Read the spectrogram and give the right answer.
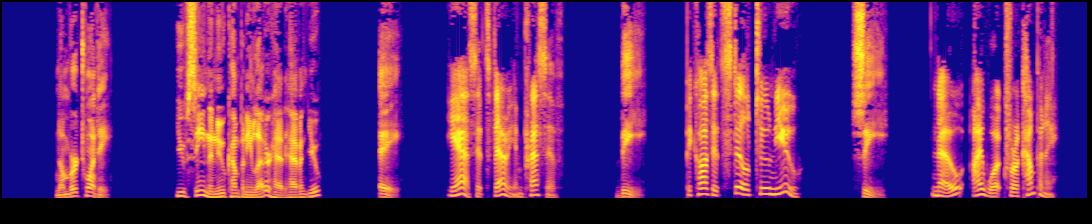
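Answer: A: Yes, it's very impressive.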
